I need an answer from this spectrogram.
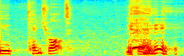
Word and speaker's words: Trottier: Can I just call you Ken Trot? You can. Trot or Trottier. Oh, Trottier, okay, please. Trottier would be that my father was French, so he would say Trottier.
